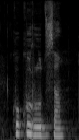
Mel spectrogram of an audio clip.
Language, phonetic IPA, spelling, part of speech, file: Ukrainian, [kʊkʊˈrud͡zɐ], кукурудза, noun, Uk-кукурудза.ogg
- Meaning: 1. maize, corn 2. corn (a cereal of the species Zea mays or its grains)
